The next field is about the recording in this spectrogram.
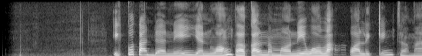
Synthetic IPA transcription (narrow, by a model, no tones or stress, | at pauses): ʔikut̪anɖa̤nejɛnwɔŋb̥ä̤kalnəmɔniwolaʔ | walikɪŋd̥ʒ̥ä̤man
